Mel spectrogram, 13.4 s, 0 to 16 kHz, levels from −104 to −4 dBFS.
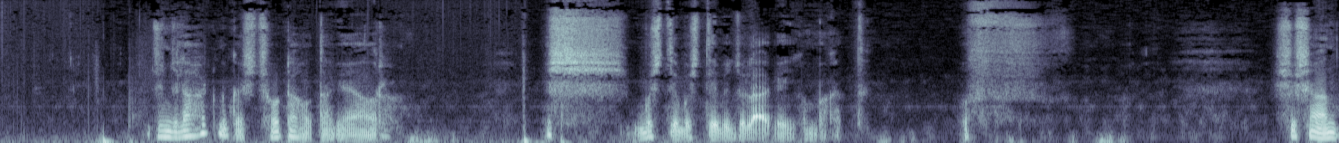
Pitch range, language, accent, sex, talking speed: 90-100 Hz, Hindi, native, male, 65 wpm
